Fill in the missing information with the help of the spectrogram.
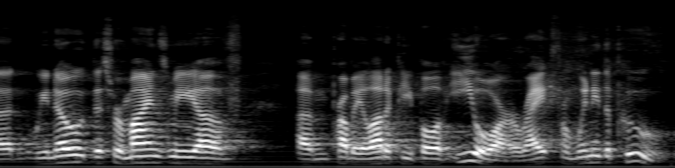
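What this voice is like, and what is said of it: Usual voice. Nothing is said of it.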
